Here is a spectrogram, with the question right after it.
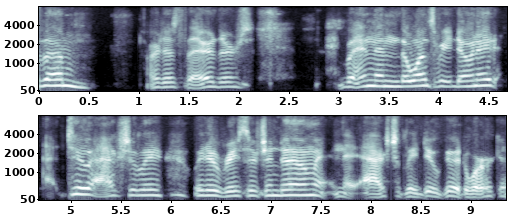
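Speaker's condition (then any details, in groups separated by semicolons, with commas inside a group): Cerebral palsy; present from birth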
